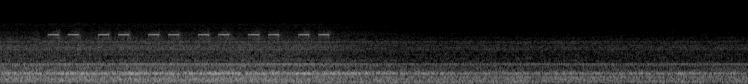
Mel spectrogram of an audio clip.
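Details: De'Longhi Pinguino portable air conditioner, model PAC AN370G1W, on full blast: run of short paired beeps at switch-on, then steady even fan and compressor hum; cooling well, running normally.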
